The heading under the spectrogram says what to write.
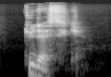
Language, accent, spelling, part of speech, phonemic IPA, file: French, France, tudesque, adjective, /ty.dɛsk/, LL-Q150 (fra)-tudesque.wav
- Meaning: Germanic, Teutonic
